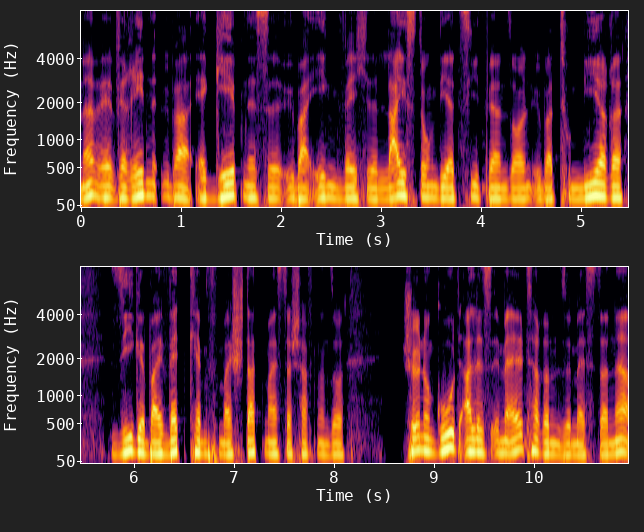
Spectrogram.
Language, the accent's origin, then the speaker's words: German; Selm, North Rhine-Westphalia, Germany; komm ja aus Selm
